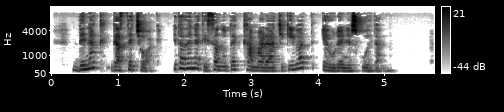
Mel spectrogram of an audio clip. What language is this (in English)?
Basque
